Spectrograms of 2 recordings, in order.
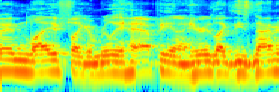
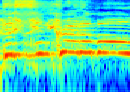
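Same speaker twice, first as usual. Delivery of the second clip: mock very high, stoked, excited yell. Describing a stoked beginner skier on the slope, the speaker imitates him yelling. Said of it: "puts his hands up in the air and yells like".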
